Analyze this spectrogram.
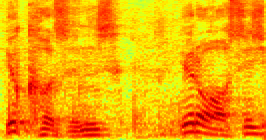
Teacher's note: And that example leads me very well onto my next consonant, which is H. And very often in Birmingham, we drop our H's, so we don't say them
